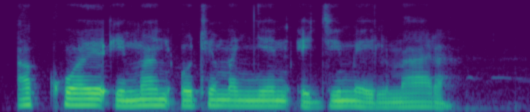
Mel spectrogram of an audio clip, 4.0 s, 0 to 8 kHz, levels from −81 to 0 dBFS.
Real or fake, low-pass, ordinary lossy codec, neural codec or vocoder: fake; 7.2 kHz; none; codec, 44.1 kHz, 7.8 kbps, DAC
